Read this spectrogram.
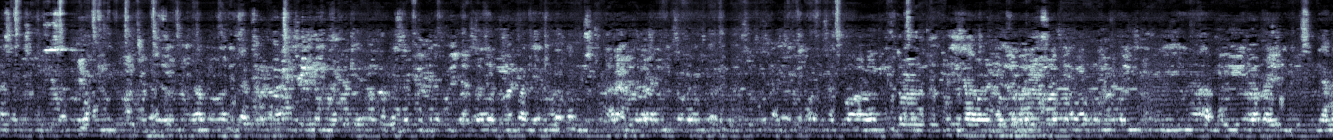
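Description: A man chants a recitation in a steady, sing-song voice close by.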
